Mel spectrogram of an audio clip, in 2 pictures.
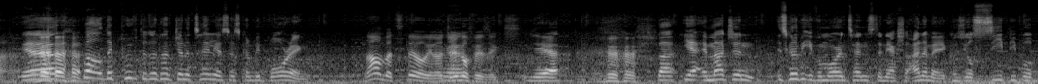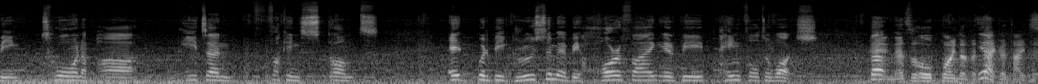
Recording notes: This episode was recorded live during a thunderstorm from the carpark of the cinema so apologies for the sound quality.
